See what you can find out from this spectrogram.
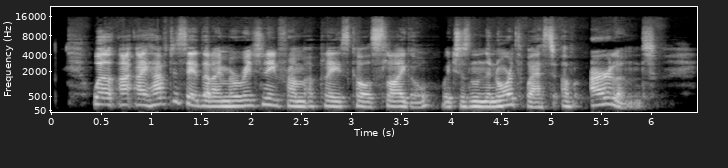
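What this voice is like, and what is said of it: Irish accent. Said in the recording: “has the most amazing Irish accent ever”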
